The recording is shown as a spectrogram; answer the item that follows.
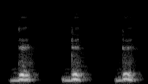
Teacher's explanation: This is just like the sound of the T, but we turn our voice box on. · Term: sound of the D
